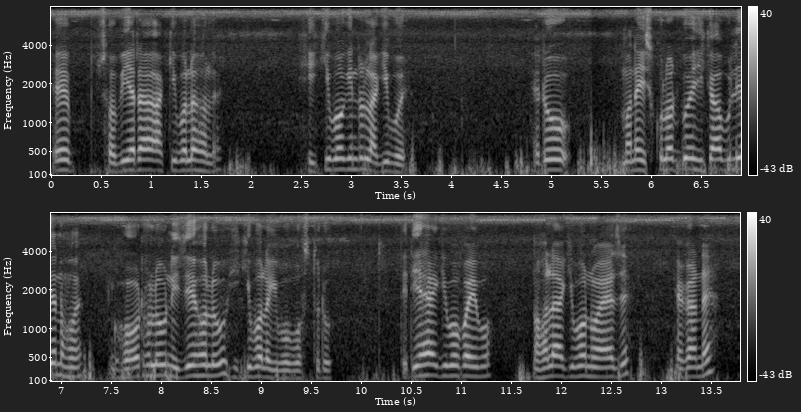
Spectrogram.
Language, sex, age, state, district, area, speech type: Assamese, male, 30-45, Assam, Lakhimpur, rural, spontaneous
